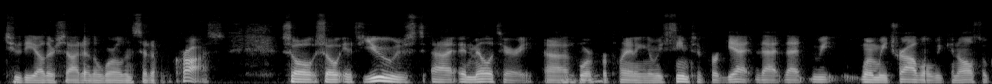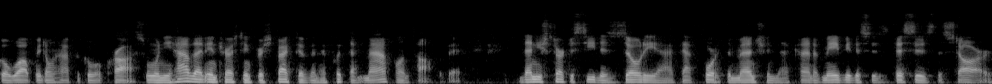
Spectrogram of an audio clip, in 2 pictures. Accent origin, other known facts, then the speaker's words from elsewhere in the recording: Canada; me being Canadian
